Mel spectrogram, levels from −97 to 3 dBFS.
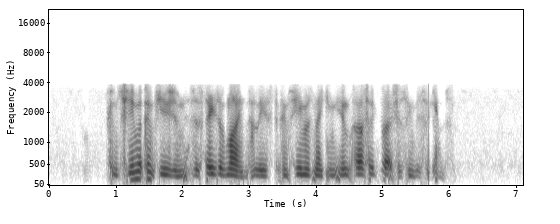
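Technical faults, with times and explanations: Throughout: Codec 2 vocoder. The speech sounds robotic and buzzy, with the heavy damage you'd expect from something running at about 1.3 kbit/s and squeezed into roughly a 200 Hz to 3.6 kHz band. At that rate the codec keeps only pitch, voicing, loudness and a rough spectral shape, and the decoder rebuilds the voice from sine waves, so none of the original waveform survives and you hear a synthetic stand-in for the talker.
1.09–1.18 s, 2.84–3.08 s and 5.68–5.88 s: bit errors on digital voice radio. The first burst comes just before "confusion is a state" and is a short single-frame glitch. The second sits between "is a state of" and "leads to consumers making" and runs across about five frames. The third follows "consumers making imperfect purchasing" and spans around four frames. The error rate climbs from light to quite high across the three bursts. 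Because every bit in such a lean vocoder controls a whole frame's pitch, level, voicing or spectrum, flipped bits make the voice jump in pitch and tone and break into warbly, bleepy gibberish.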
